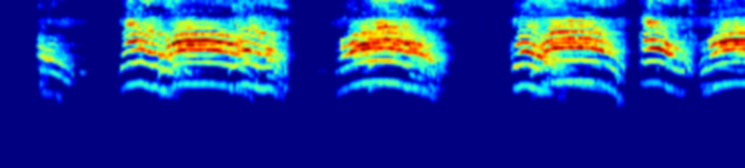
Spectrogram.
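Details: Abandoned village kitten, found next to the house and now hand-reared with a milk bottle on its sixth day, meowing loudly: four or five clear, harmonic-rich mews of about a second each, evenly spaced, with a person talking afterwards.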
